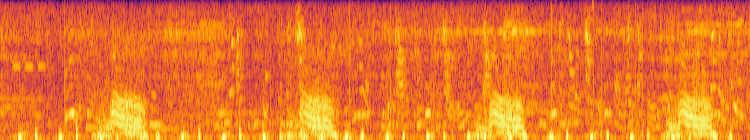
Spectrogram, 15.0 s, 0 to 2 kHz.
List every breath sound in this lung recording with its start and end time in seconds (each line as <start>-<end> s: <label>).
1.68-3.18 s: inhalation
5.51-7.01 s: inhalation
9.32-10.71 s: inhalation
13.20-14.58 s: inhalation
